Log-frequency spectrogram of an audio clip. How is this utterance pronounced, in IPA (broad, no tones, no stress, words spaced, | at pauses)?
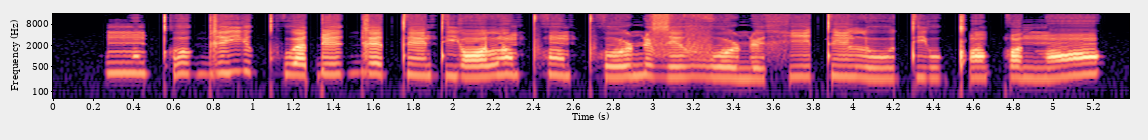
ŋɔ̃kʼʊ ɡɪ jɪkʷʰaɗɪ ɡɛtẽtjɔ lɔ̃pʰõpʰo ɳɪzɪ vo ɳɪxitĩlu tjukʼɔ̃qʷin̪ɔ̃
